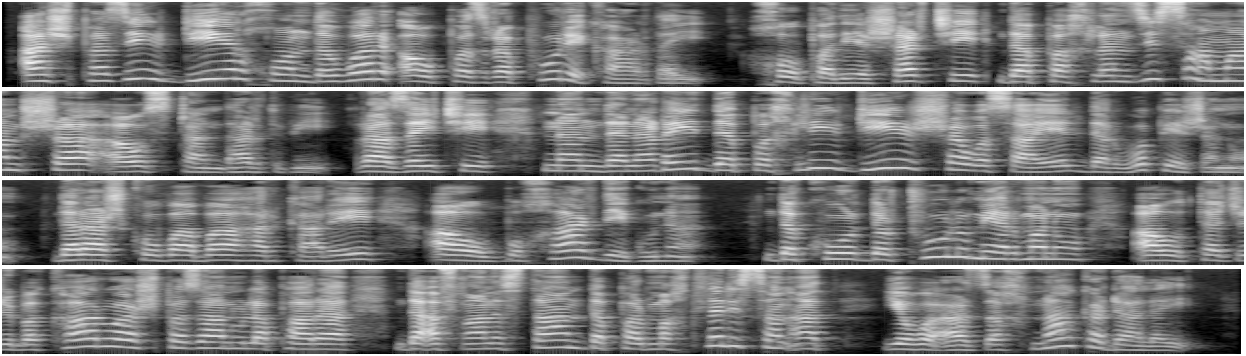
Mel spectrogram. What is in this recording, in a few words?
Pashto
